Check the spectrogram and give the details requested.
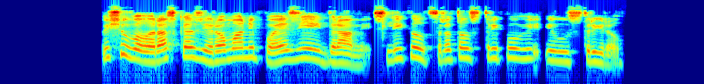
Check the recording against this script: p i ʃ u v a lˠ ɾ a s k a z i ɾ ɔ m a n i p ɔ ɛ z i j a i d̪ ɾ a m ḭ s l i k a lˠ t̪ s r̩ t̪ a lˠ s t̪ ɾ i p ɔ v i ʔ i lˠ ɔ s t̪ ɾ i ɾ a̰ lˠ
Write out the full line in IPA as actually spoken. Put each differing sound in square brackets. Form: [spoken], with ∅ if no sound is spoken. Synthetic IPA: p i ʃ u v a lˠ ɾ a s k a z i ɾ ɔ m a n i p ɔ ɛ z i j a i d̪ ɾ a m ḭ s l i k a lˠ t̪ s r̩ t̪ a lˠ s t̪ ɾ i p ɔ v i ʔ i lˠ [u] s t̪ ɾ i ɾ a̰ lˠ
